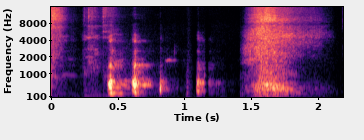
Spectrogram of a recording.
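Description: A short run of harsh throat bursts, then a longer breathy exhale, heard as an adult's cough.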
